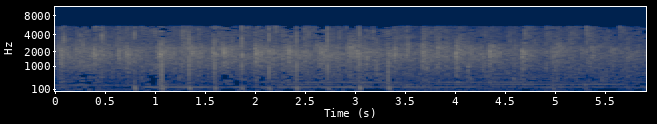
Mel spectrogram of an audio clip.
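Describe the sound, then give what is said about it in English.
A crowd of people applauds steadily for several seconds, a dense wash of overlapping claps with a few sharper individual claps standing out, loud and continuous without pause. “Okay, well, that applause was for you.”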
